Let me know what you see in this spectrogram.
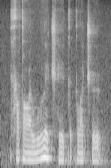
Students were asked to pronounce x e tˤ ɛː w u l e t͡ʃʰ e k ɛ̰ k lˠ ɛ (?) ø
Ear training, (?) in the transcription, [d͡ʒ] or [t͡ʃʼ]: t͡ʃʼ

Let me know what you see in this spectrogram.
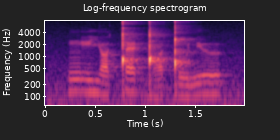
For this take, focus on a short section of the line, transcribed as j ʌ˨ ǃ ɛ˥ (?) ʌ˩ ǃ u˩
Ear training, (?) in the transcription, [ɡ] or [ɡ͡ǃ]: ɡ͡ǃ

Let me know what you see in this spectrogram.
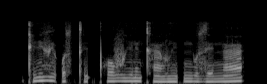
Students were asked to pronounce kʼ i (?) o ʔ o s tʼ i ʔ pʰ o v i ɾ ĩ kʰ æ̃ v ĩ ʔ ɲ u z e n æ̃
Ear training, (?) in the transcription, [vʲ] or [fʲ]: vʲ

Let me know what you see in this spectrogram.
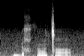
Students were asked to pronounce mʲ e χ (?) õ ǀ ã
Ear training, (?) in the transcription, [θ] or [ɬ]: θ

